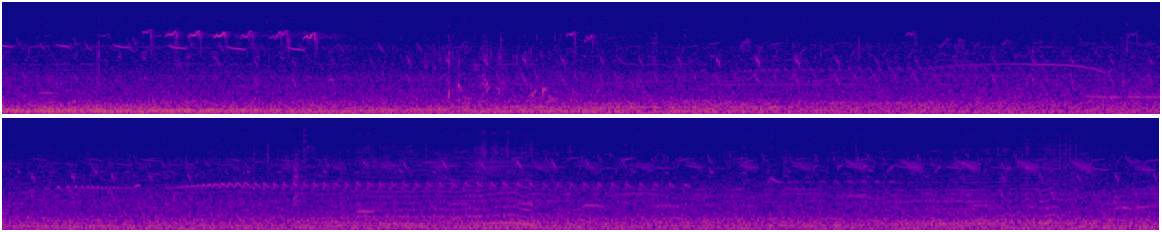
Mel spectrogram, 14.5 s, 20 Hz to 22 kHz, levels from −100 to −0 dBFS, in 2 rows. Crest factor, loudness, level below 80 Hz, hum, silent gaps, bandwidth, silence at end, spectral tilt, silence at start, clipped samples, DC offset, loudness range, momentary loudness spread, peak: 16 dB; -59 LUFS; -68 dBFS; none; none; 13 kHz; 0 s; -5.5 dB/octave; 0 s; under 0.1%; under 0.1%; 5 LU; 7 LU; -42 dBFS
